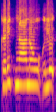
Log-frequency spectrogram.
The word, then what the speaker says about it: Carignano: Carignano G is silent because it is Italian word.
